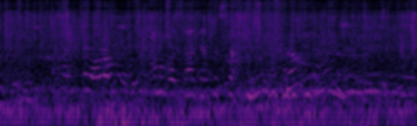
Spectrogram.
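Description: Women talk nearby as they pass.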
